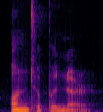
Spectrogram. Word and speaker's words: entrepreneur: of a successful entrepreneur entrepreneur entrepreneur the stress is on the last syllable entrepreneur do you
